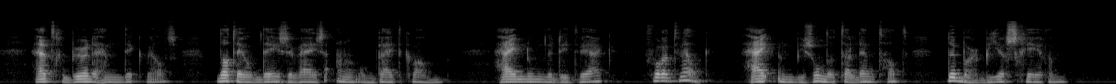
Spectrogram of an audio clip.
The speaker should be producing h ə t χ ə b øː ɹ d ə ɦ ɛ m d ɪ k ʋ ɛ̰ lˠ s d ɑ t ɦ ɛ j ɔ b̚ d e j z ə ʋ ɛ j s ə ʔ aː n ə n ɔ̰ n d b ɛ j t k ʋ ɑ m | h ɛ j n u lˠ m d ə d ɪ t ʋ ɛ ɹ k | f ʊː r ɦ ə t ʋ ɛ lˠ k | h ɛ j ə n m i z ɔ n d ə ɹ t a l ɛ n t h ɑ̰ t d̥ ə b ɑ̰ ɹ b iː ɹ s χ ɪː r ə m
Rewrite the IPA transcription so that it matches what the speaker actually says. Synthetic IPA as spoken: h ə t χ ə b øː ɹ d ə ɦ ɛ m d ɪ k ʋ ɛ̰ lˠ s d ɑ t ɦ ɛ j ɔ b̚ d e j z ə ʋ ɛ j z ə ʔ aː n ə n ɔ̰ n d b ɛ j t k ʋ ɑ m | h ɛ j n u m d ə d ɪ t ʋ ɛ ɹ k | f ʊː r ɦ ə t ʋ ɛ lˠ k | h ɛ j ə n b i z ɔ n d ə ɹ t a l ɛ n t h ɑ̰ t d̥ ə b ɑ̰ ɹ b iː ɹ s χ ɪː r ə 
